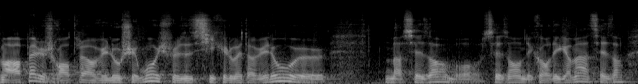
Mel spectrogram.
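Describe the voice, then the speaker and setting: The speaker talks at a very fast pace. The pitch varies in an ordinary way. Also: man, very deep, low pitch for a man, very even loudness. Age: 60s. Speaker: retired factory worker. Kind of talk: testimony. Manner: halting, many hesitations.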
